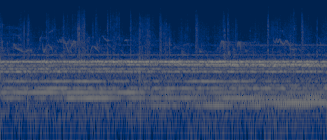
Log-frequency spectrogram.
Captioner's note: gentle music; birds chirping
